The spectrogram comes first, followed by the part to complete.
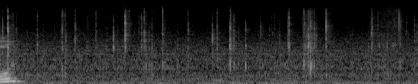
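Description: Foil wrapper of a Magic: The Gathering booster pack crinkling as it is pulled open and the cards are slid out, a run of scattered small crackles and clicks.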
